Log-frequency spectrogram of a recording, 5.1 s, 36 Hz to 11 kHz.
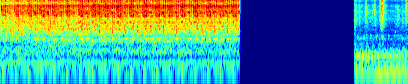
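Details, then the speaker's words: Diesel truck engine running on five cylinders after the number three injector, stuck open and smoking, was unplugged; low idle with a slightly uneven lope. Kill test done, smoke stopped, injectors reportedly brand new. "so I unplugged the injector no more smoke I did the kill test it sucks running on 5 cylinders but like Jesus like there's nothing I can really do about it"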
